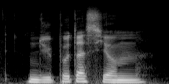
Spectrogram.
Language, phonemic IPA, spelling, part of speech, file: French, /pɔ.ta.sjɔm/, potassium, noun, Fr-potassium.ogg
- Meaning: potassium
